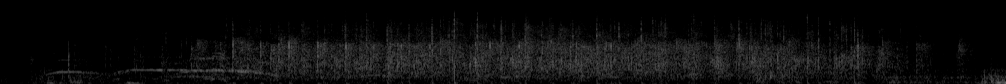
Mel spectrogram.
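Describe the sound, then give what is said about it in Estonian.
A church audience at a baptism service breaks into sustained applause for Jesus rising from the dead, many hands clapping densely and steadily for several seconds, with a brief voice-like tone at the start before the clapping fills the room. “See on igatahes aplausi väärt, sest see on vägev värk, et Jeesus tõusis surnust üles.”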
